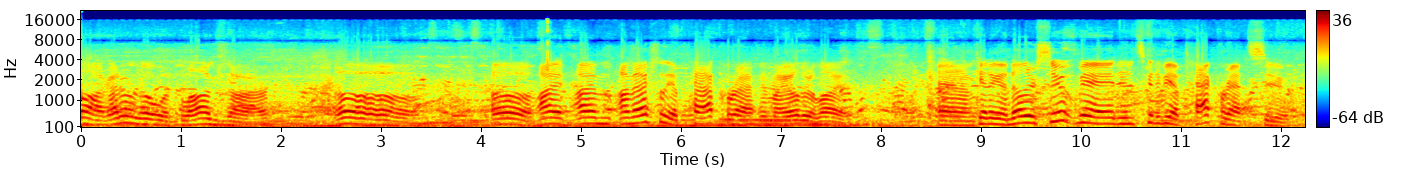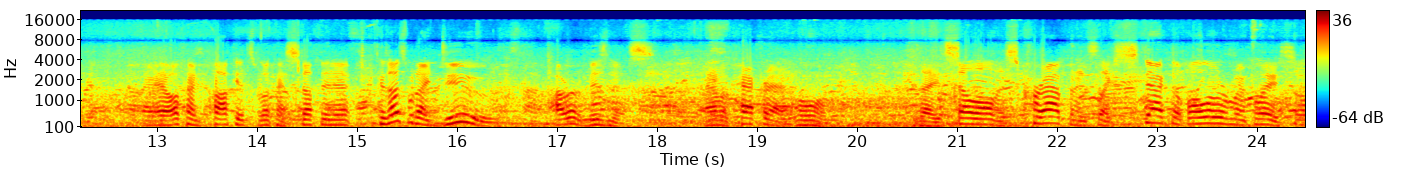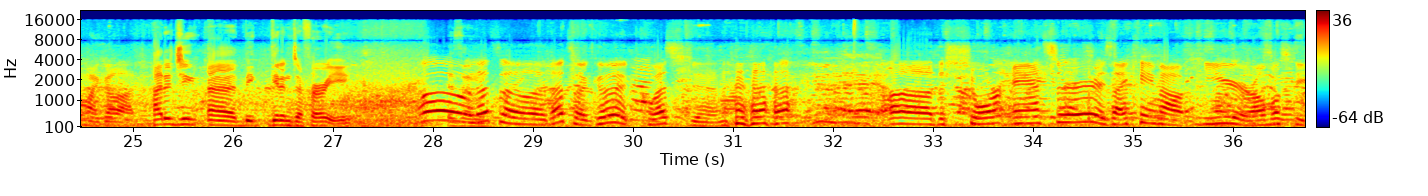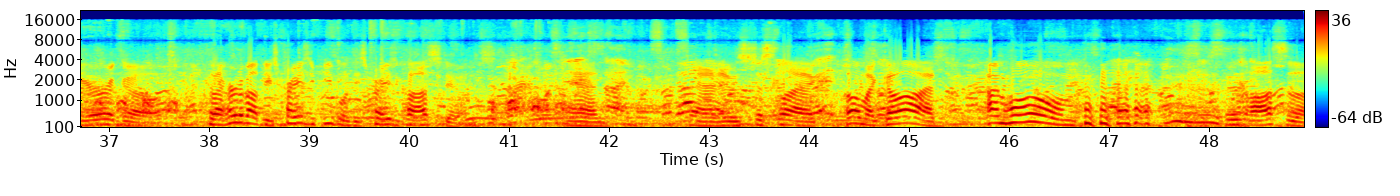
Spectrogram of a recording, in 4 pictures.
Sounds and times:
Speech: 0:00.0 - 0:19.8, 0:20.5 - 0:27.2, 0:31.8 - 0:48.9.

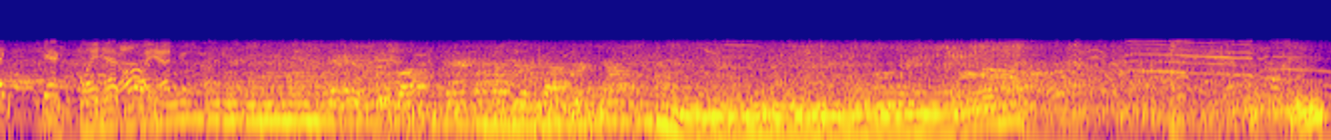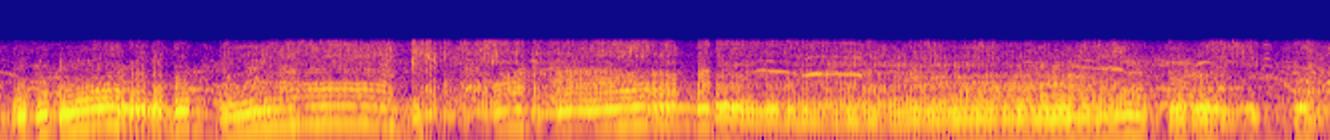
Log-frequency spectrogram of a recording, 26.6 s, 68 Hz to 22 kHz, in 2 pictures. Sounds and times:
Car: 0:00.0 - 0:26.6.

